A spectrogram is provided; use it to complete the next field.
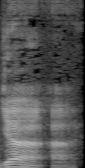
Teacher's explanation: Mad wajib muttasil panjangnya berapa? Panjangnya 4 sampai 5 harakat gitu ya.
